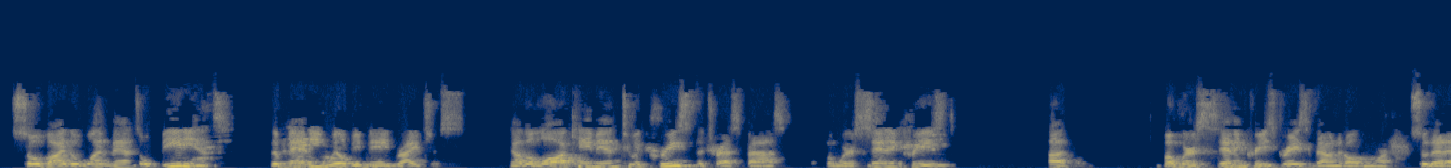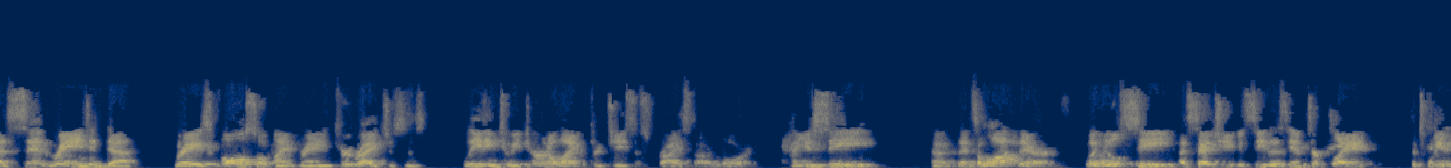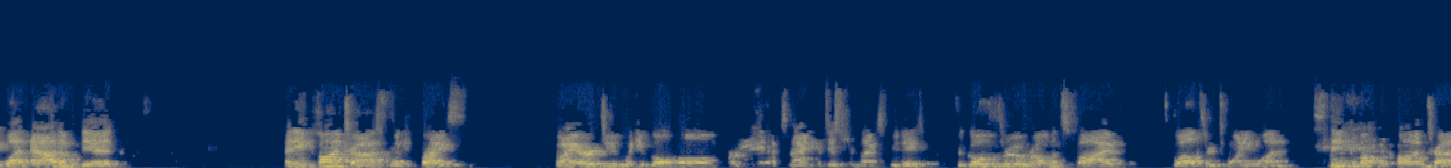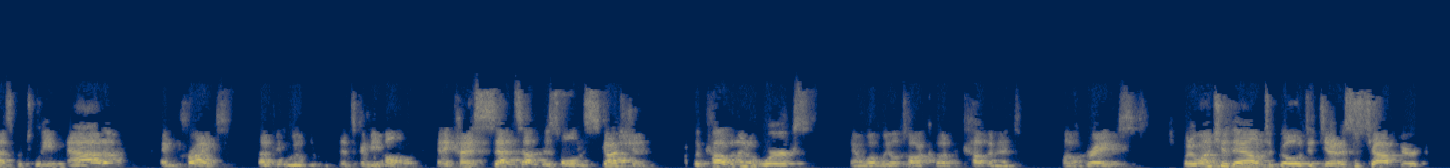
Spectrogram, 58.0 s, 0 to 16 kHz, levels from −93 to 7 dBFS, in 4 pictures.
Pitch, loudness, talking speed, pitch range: 165 Hz, -21 LUFS, 160 wpm, 145-200 Hz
